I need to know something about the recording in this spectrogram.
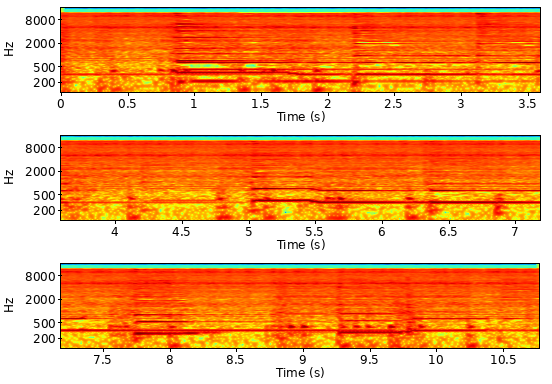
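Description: Acoustic guitar picked slowly, single notes ringing for about a second each, some sliding into the next pitch, over a steady low hum.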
